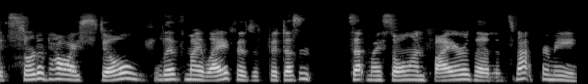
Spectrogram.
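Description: A woman's ordinary speaking voice at medium pitch, with an American accent, at a fairly slow pace, in a dry, close sound with no echo. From Colorado. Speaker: chef. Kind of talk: casual chat.

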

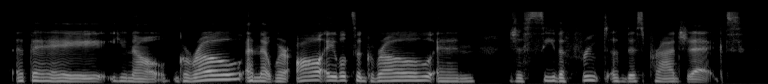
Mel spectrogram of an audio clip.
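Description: A woman's very deep, low voice at a very slow pace, dry and close with no echo against a quiet background. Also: ordinary pitch variation. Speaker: podcast co-host. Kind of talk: casual chat.

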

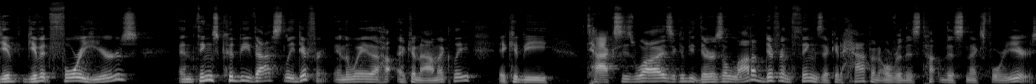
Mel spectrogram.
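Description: A man's unremarkable speaking voice of medium pitch with lively intonation, in a very clean recording with a silent background. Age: 30s. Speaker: podcast host, military veteran. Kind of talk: casual chat.

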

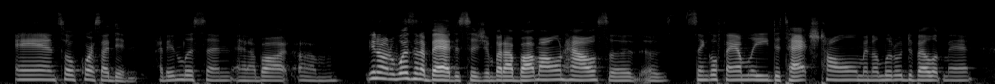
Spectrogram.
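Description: In an American accent, a woman uses an ordinary speaking voice at medium pitch with fairly even intonation. She goes at a fairly quick pace over a quiet background. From Evanston, Illinois. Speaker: podcast host. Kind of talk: casual interview chat.

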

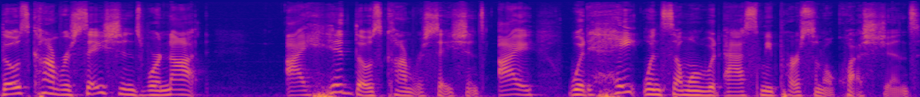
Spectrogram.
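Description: On a very clean recording with a silent background, a woman with a normal speaking voice and a fairly low pitch speaks at a fairly slow pace with lively intonation. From US, New Jersey then Midwest. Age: 40s. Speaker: venture capital founder, former music executive. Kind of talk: casual interview.

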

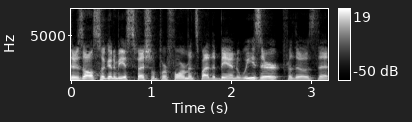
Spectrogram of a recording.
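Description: A man with an unremarkable speaking voice, a fairly high pitch and ordinary pitch variation. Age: 40s. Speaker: gaming podcast host. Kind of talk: casual chat. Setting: live stream.

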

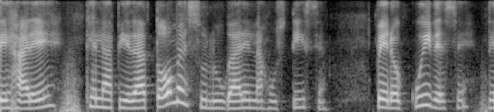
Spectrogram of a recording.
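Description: Pitch varying in an ordinary way across an unforced reading voice

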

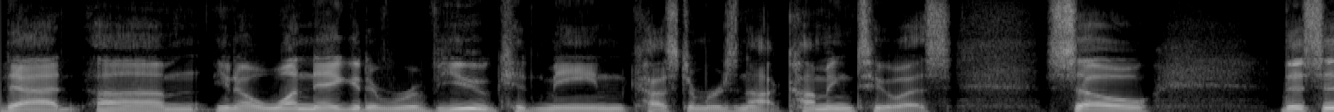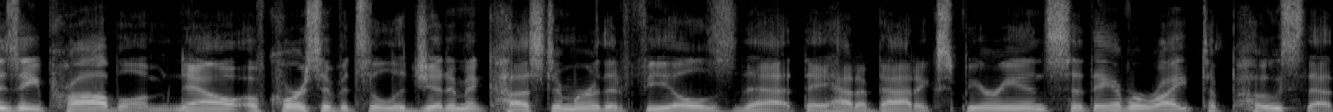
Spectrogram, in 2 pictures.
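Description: A man speaks at a moderate pace with ordinary pitch variation and a medium pitch, in an unremarkable speaking voice. The recording is very clean, with a silent background. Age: 50s. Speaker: divorce attorney. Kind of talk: interview.

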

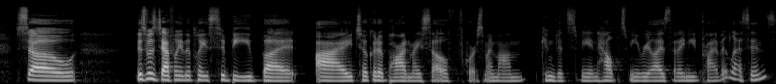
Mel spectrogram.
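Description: In an American accent, a woman talks at a fairly quick pace with a fairly low pitch and big swings in loudness. The recording is very clean, with a silent background. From Connecticut, US. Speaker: dance teacher. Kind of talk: casual interview. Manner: animated.

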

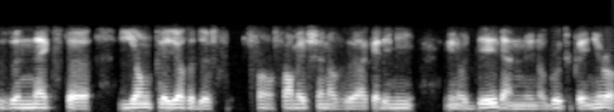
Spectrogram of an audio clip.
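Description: A man speaks in a very deep, low voice with a French accent. His intonation is monotone and flat. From France. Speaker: retired pro soccer player and broadcaster. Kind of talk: interview.

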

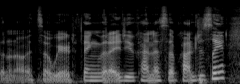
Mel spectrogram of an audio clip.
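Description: This woman has a bright, sharp tone and an American accent. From Connecticut. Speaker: singer-songwriter. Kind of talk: radio interview.

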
